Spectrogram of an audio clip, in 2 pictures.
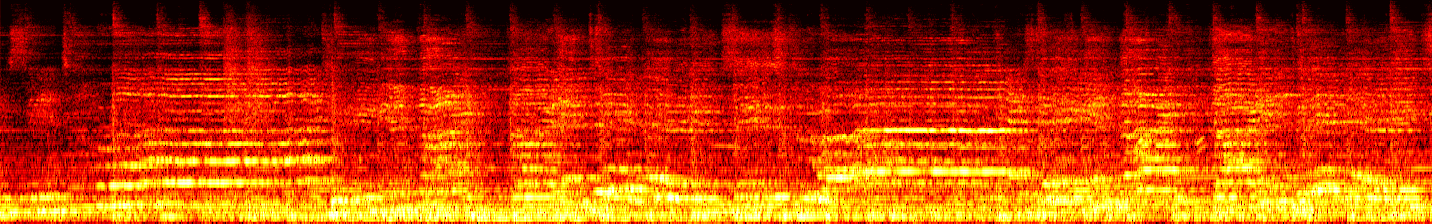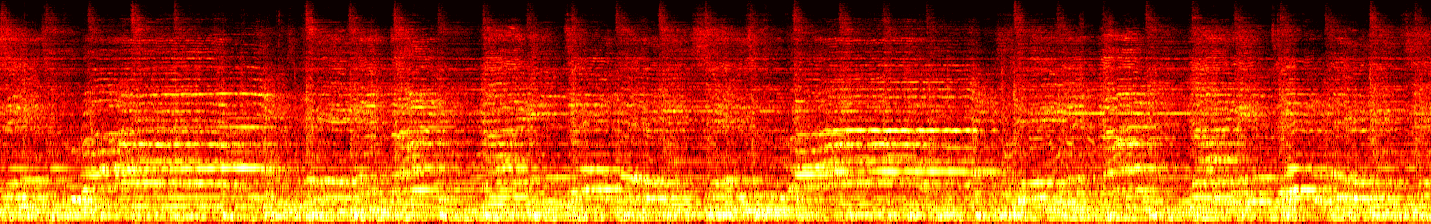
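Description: Live contemporary worship band playing a song with a steady beat: a woman sings lead over acoustic and electric guitars, drums and piano.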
